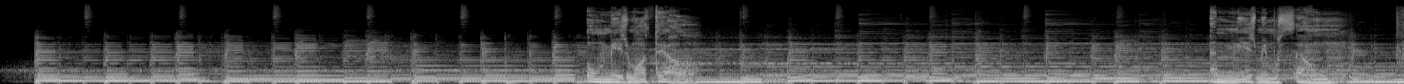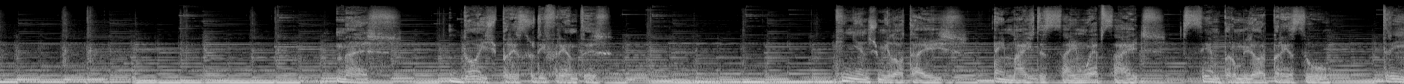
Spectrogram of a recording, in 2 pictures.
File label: tv spot pt iberian; trivago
